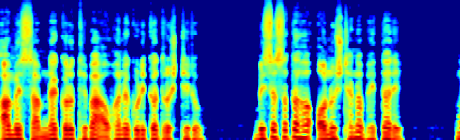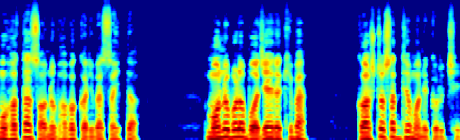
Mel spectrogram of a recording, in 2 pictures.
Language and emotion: Odia, sad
